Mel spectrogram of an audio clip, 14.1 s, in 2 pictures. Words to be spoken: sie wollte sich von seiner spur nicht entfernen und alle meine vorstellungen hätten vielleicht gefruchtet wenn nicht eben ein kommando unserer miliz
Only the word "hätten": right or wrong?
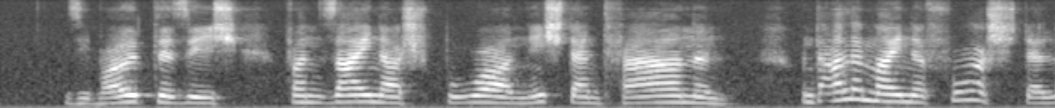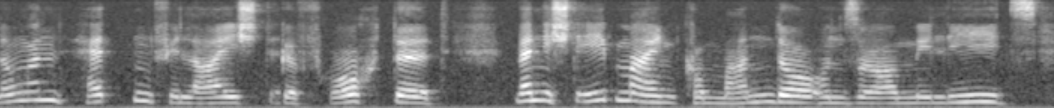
right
